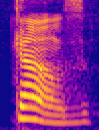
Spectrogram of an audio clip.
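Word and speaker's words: quinze: In em francês, a gente vai dizer a Então o 15 a gente escreve da mesma forma, mas a gente fala cans, tá?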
